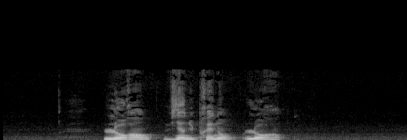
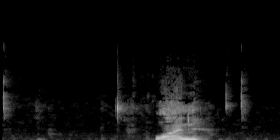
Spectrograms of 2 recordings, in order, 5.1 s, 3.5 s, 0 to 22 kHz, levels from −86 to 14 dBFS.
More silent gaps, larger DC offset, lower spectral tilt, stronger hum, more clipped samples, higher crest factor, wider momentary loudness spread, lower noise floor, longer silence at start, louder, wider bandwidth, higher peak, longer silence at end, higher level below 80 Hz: neither; neither; about the same, -8 dB/octave vs -7 dB/octave; neither; neither; about the same, 16 dB vs 18 dB; second, 10 LU vs 22 LU; second, -59 dBFS vs -68 dBFS; second, 1.3 s vs 1.45 s; about the same, -17 LUFS vs -16 LUFS; first, 11 kHz vs 9.8 kHz; about the same, -2 dBFS vs -2 dBFS; first, 1.6 s vs 1 s; second, -56 dBFS vs -48 dBFS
